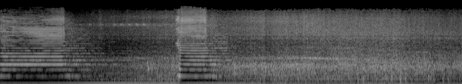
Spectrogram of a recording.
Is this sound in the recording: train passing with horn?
yes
